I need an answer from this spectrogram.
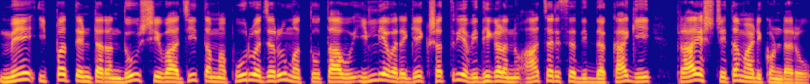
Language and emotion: Kannada, neutral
